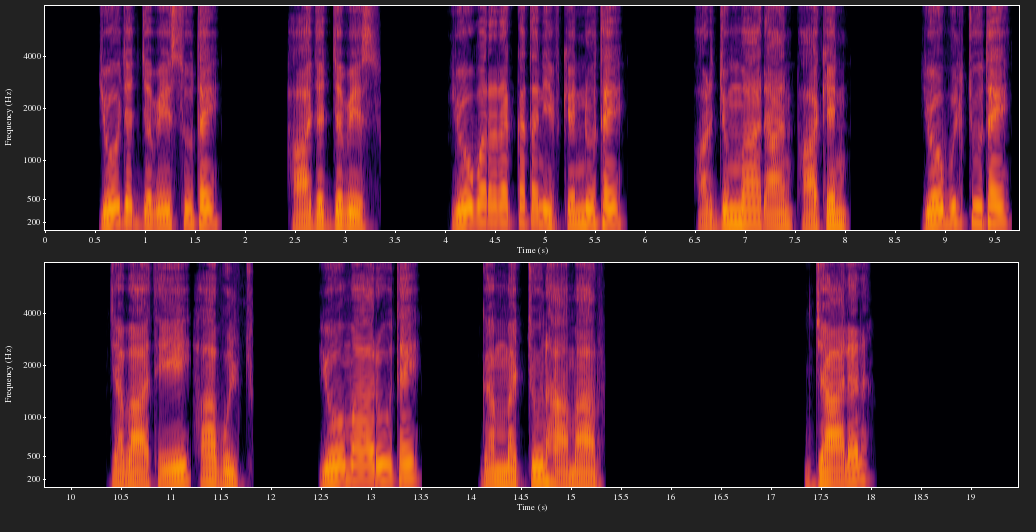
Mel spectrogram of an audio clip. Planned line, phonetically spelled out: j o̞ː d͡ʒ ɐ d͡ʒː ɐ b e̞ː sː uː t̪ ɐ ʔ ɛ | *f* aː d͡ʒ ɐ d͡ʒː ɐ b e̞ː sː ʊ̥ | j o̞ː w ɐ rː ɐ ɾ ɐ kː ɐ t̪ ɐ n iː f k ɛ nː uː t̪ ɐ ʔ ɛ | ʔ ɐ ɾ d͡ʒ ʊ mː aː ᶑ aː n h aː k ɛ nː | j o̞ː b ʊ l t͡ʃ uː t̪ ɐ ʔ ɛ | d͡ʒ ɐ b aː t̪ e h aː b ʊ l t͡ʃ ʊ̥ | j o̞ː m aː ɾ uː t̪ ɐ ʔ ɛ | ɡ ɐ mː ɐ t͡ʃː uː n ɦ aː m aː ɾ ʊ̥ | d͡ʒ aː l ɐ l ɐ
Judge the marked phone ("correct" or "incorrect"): incorrect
